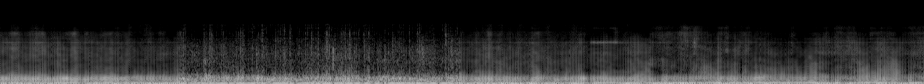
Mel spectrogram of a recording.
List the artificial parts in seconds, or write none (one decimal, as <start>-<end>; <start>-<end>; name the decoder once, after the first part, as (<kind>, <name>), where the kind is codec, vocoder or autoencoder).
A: 0.0-1.8 (vocoder, Vocos); 4.6-9.2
